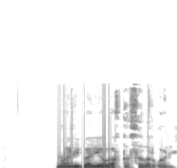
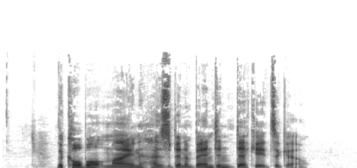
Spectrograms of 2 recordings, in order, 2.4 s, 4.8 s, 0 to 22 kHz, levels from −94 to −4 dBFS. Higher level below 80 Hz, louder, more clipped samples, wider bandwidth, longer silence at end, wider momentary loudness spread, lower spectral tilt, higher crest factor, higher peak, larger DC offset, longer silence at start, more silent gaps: about the same, -62 dBFS vs -64 dBFS; second, -33 LUFS vs -22 LUFS; neither; second, 11.5 kHz vs 15 kHz; second, 0.05 s vs 0.75 s; about the same, 10 LU vs 11 LU; first, -6.5 dB/octave vs -3 dB/octave; second, 16 dB vs 22 dB; second, -18 dBFS vs -2 dBFS; neither; first, 0.75 s vs 0.45 s; neither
